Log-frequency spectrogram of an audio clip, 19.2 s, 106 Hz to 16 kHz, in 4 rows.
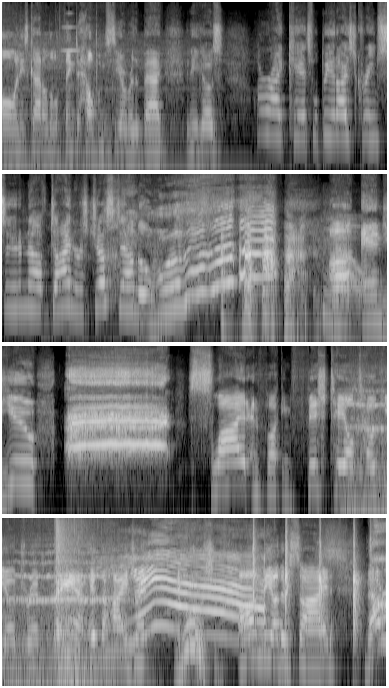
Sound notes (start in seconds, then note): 6.1 Fabian laughing; 9.7 screeching; 17.4 clapping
